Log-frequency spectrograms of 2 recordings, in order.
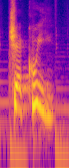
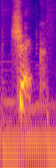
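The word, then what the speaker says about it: cheque: what about this one चेक वी पापा बोलेंगे बेटा जरा चेक वी पे साइन कर दो वी don't call it चेक वी write the pronunciation ends हियर चेक right what about this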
